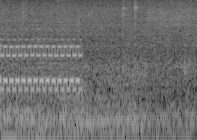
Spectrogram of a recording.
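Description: A telephone rings in the Nancy Drew: Danger by Design video game, a short electronic ring with clear tones that stops partway through, over a low background hum.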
